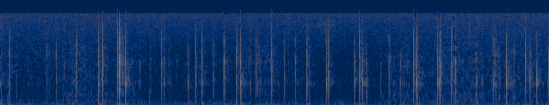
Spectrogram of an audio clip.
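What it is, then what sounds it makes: Fabric makeup bag. Long nails scratch and tap a soft, hollow white textured fabric makeup pouch in a quick, uneven series of short, dry clicks and scrapes. Each tap dies away almost at once over a faint low rumble, with a few sharper, louder taps standing out.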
